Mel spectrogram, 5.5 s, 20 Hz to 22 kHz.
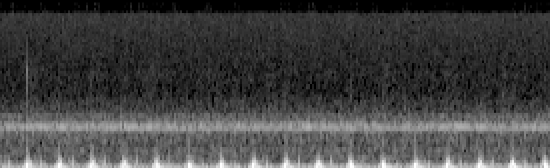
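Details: Heartbeat during recovery, which included two short breath-holds, after a 3.5-minute squat challenge: rapid, very regular beat at roughly 190 beats a minute over a steady hum; fast heartbeat after exercise.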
